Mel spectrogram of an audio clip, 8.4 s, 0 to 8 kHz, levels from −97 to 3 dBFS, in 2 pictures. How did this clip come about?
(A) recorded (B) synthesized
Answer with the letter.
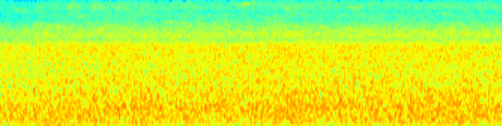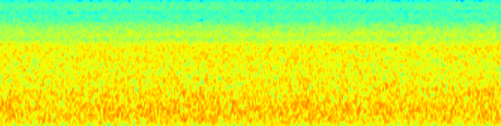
A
